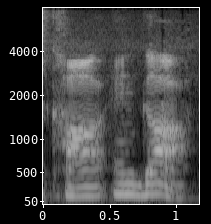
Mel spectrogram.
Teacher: Another one is ka and ga, not ja, ga. So the hard kind of a G sound, very similar in the back of the throat with a ka sound.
